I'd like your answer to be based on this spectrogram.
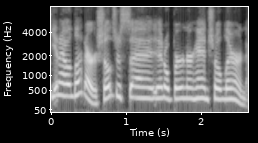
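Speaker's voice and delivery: high-pitched mock-casual dad voice; imitated breezy partner, high voice; nonchalant dad.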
